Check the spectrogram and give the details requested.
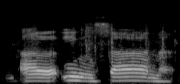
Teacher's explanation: Membaca yang benar dengan cara samar dan mendengung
